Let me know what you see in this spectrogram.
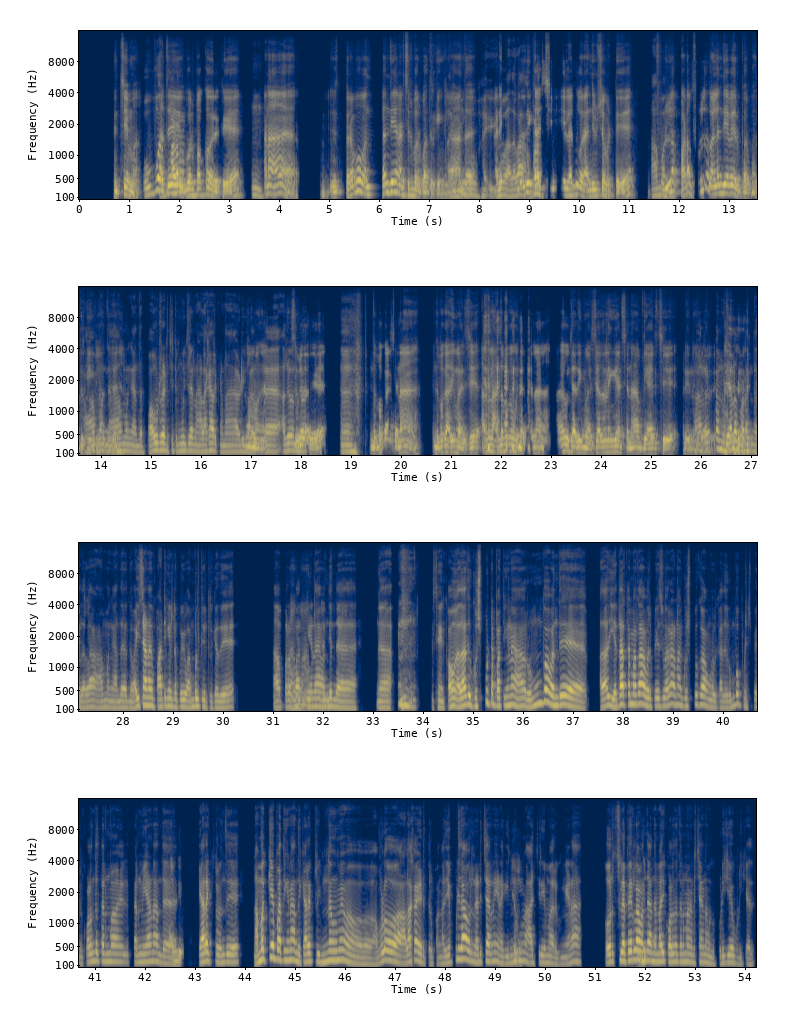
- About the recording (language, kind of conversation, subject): Tamil, podcast, சூப்பர் ஹிட் கதைகள் பொதுமக்களை எதற்கு ஈர்க்கும்?
- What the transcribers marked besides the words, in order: other background noise; unintelligible speech; chuckle; laugh; laugh; grunt; surprised: "அது எப்டி தான் அவரு நடிச்சாருனு எனக்கு இன்னமும் ஆச்சரியமா இருக்குங்க"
